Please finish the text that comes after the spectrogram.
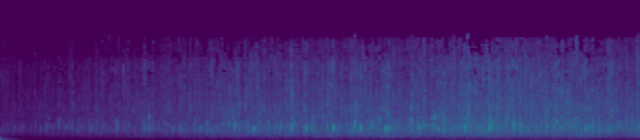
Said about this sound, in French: Les applaudissements se prolongent pendant six minutes. sept minutes. huit minutes.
